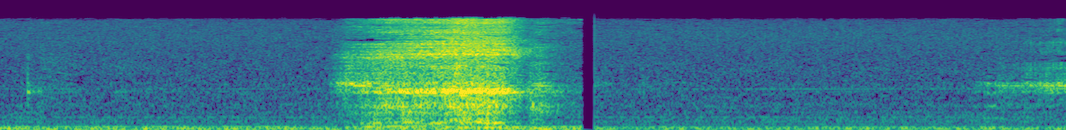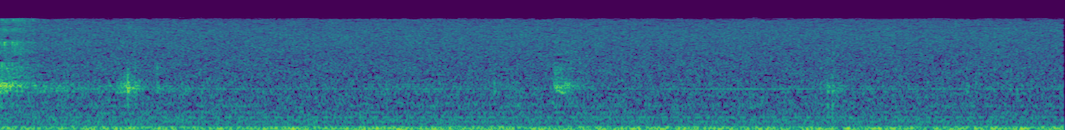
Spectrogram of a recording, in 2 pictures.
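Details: Snoring during sleep recorded with the SnoreLab phone app: one harsh snore and a faint second breath sound over steady room hum.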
